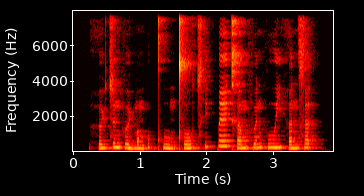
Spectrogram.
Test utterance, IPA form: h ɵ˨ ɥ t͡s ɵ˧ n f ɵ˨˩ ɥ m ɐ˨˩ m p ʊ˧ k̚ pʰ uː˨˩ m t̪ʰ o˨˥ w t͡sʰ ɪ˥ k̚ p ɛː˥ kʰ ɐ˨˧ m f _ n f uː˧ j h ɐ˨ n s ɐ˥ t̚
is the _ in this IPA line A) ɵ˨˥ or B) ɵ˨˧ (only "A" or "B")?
A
